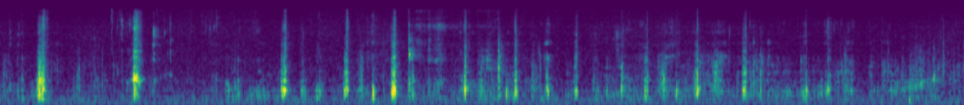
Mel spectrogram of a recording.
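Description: Close-up chewing of a mouthful of rice with kimchi and tofu: a steady run of short crunchy clicks and mouth noises.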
